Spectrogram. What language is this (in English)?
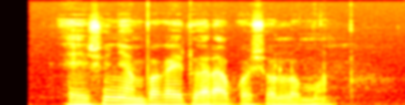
Masai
